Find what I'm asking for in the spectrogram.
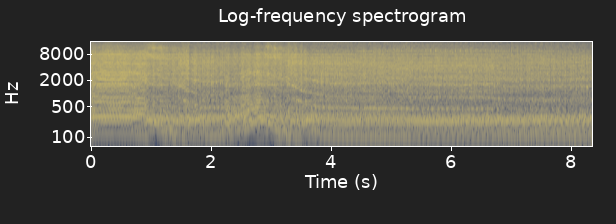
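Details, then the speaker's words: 2013 Suzuki Gladius with newly fitted M4 aftermarket exhaust replacing stock: quick throttle blips rising and falling, then deep even rumble; healthy twin. "here Brodeur got a deeper rumble to it still here Samantha noise but definitely hear the exhaust"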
